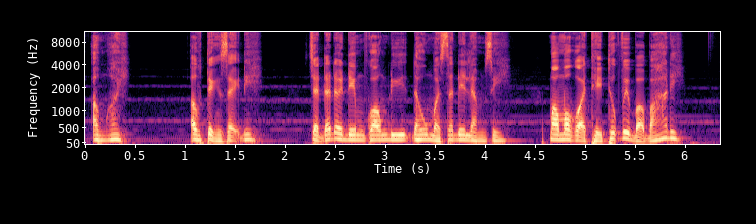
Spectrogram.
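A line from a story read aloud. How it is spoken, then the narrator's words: Old man trembling. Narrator (Vietnamese): Một đồng lão quản gia run rẩy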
